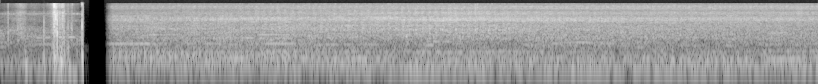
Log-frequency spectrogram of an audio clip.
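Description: Steady hum of road traffic. A short clatter of handling noise comes first, then a brief dead gap about half a second in.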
